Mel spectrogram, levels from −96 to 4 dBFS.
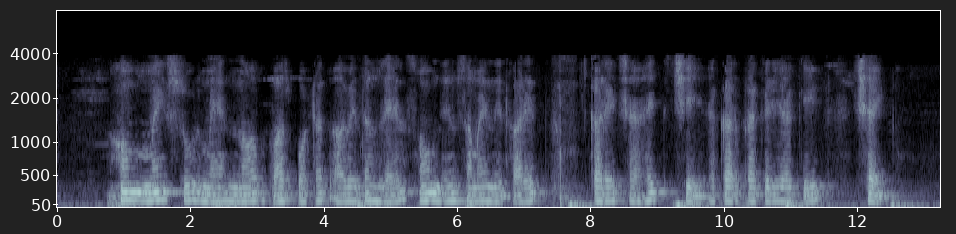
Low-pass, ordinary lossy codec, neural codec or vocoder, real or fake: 7.2 kHz; AAC, 16 kbps; none; real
